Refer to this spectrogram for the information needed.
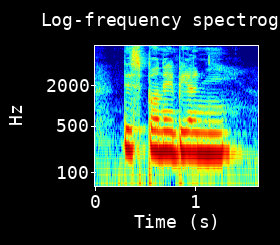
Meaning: available (of balance in an account, actually able to be withdrawn)
- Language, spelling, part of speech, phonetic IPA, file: Czech, disponibilní, adjective, [ˈdɪsponɪbɪlɲiː], Cs-disponibilní.ogg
